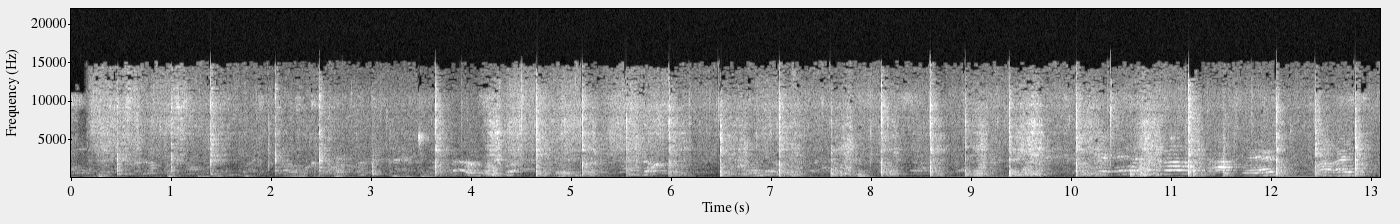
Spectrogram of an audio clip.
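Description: A metal spatula scraping and tapping against a metal wok in irregular strokes as minced garlic fries in hot oil with a steady sizzle.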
